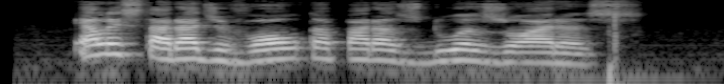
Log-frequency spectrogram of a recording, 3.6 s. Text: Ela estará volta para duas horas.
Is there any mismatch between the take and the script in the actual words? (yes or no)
yes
